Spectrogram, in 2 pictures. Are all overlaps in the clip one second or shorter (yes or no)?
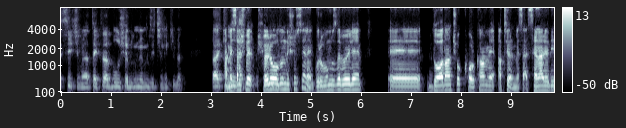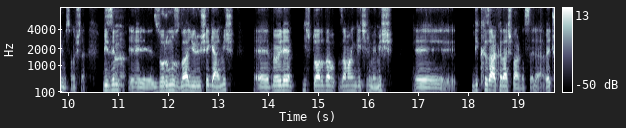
no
